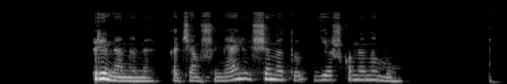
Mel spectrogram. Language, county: Lithuanian, Vilnius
